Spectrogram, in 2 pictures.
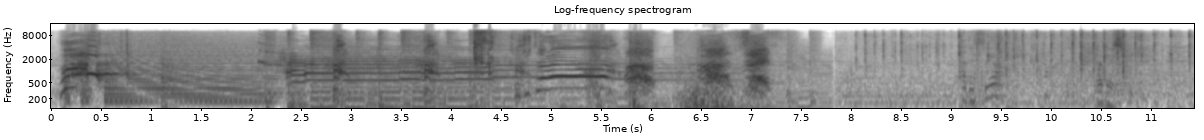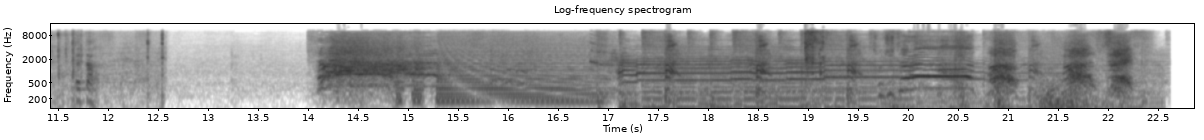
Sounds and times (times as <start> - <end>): Music: 0.0 - 7.9, 14.8 - 22.6.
